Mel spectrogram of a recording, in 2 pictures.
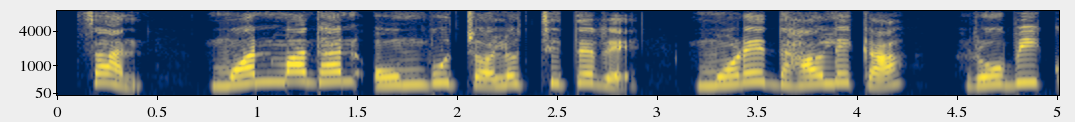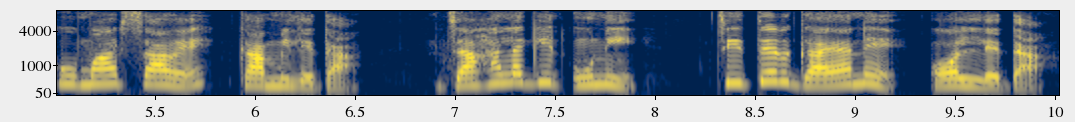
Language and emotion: Santali, neutral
